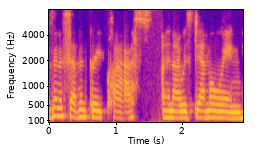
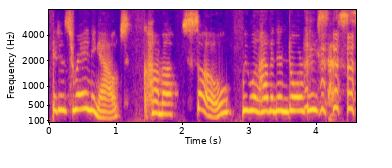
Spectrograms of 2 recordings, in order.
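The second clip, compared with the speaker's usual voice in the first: terrible put-on English accent, pitched way up; 12 semitones higher than usual. Speaker retelling a third grade student's compound sentence, in an English accent. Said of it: "in his English accent".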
